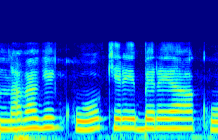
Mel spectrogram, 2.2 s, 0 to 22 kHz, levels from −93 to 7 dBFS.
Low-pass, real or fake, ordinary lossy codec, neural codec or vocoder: 7.2 kHz; fake; none; codec, 16 kHz, 4.8 kbps, FACodec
